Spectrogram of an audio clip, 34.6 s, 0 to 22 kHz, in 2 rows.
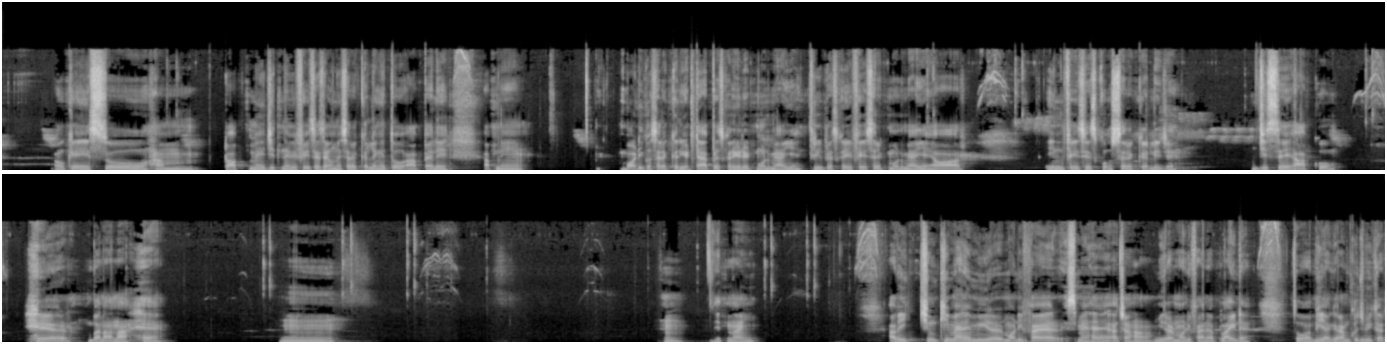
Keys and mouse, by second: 2.1 click, 8.7 Tab, 10.1 3, 11.5 click, 12.7 drag, 13.8-15.6 middle drag, 16.1 click, 17.1 click, 17.7-18.9 middle drag, 20.5 click, 21.5 drag, 22.9-23.3 middle drag, 25.4-26.0 middle drag, 26.8 click, 27.3 click, 27.8-34.1 middle drag.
